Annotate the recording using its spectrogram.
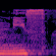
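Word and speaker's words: gneiss: इस रीजन में इग्नियस और मेटामॉर्फिक रॉक्स मिलती हैं, जैसे कि ग्रेनाइट और नीस। ठीक है, ये GNEIS होगी स्पेलिंग। ठीक है, इस प्लेट्यू रीजन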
